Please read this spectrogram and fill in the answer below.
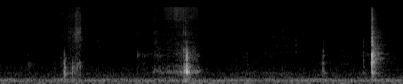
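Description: Plastic model-kit parts being handled and moved about on a tabletop: three light clicks and knocks, the loudest just before halfway with a short rustle before it, over a steady low hum.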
